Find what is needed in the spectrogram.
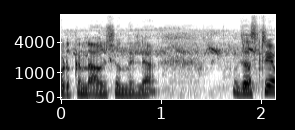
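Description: A flock of young broiler chicks peeping, short high chirps that come through most clearly in a lull about a second in, under a man's voice.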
